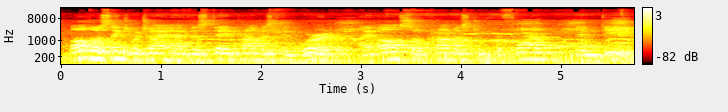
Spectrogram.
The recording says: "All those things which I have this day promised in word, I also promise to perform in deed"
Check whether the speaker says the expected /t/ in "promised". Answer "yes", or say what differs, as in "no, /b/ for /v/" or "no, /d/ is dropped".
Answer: yes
